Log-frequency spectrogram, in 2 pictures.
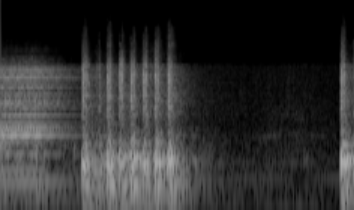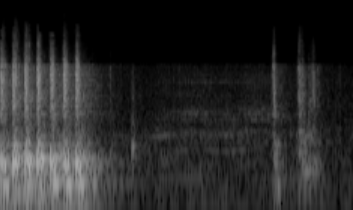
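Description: A man in an oilskin and gigantic boots pounds his fist on the door of a windmill by the sea dikes at night, in two loud, rapid flurries of about eight heavy blows each, followed after a pause by two or three final thumps. A low rumble runs underneath, with no voices.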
